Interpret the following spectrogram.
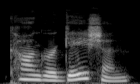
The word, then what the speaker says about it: congregation: Congregation. This word is an exception. The stressed syllable is A, congregation, but we still pronounce con as in on.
